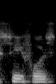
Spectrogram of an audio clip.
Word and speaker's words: CFIHOS: is a uh a an acronym to to pronounce feor something like that so we we came to the conclusion that it should be something like C force and that is what everybody says and jip stands for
